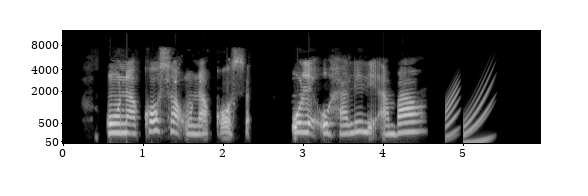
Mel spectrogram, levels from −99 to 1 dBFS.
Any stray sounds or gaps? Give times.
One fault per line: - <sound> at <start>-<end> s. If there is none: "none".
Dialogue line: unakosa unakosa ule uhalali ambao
- chirp at 4.8-5.4 s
